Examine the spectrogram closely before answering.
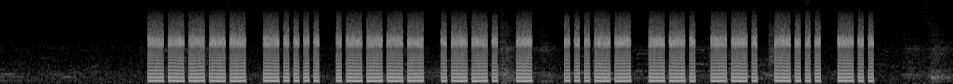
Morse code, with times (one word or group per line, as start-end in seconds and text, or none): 1.5-5.3 061PT
5.6-8.7 3GGBD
